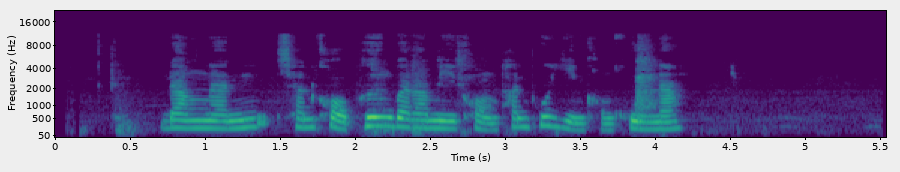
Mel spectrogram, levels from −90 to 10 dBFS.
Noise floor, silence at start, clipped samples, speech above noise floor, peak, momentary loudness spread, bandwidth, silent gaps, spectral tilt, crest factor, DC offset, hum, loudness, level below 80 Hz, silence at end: -69 dBFS; 0.4 s; under 0.1%; 40 dB; -10 dBFS; 12 LU; 11.5 kHz; none; -6 dB/octave; 20 dB; under 0.1%; none; -30 LUFS; -78 dBFS; 1.35 s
